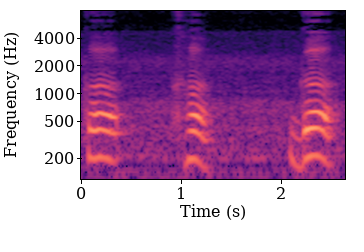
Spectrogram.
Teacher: तो जब हम इसका उच्चारण करते हैं क का, तो तुम करके देखो और तुम्हें ऐसा महसूस होगा कि जब तुम क कह रहे हो तब तुम अ भी साथ में कह रहे हो। क, ख, ग बोलते समय अ भी इसमें ऑटोमेटिकली इसका उच्चारण इसके साथ होता ही होता है।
